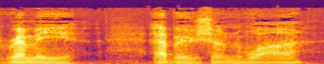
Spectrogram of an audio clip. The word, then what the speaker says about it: Remy Auberjonois: Well, this play, which also, by the way, we should point out, has Remy Auberjonois, mm-hmm. is that how we pronounce mm-hmm. that name? – Yeah, exactly. Yeah.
